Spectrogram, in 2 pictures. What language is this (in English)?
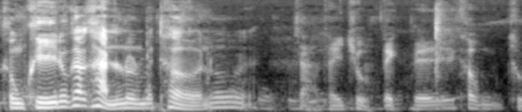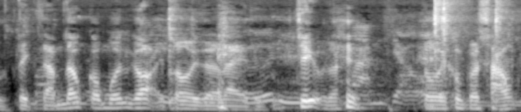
Vietnamese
